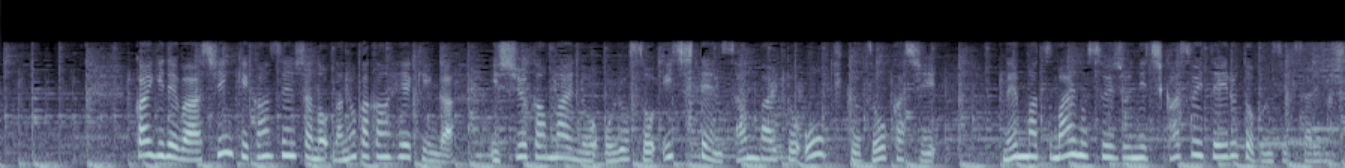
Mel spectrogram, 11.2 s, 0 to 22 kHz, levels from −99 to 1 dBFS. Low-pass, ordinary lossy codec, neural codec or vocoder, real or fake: none; none; none; real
